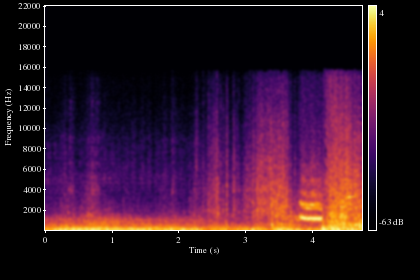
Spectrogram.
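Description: Dashcam car's steady road and engine rumble, then, almost four seconds in, a short tyre screech as a car cuts across in front, followed by loud harsh noise from the emergency braking or skid.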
